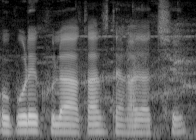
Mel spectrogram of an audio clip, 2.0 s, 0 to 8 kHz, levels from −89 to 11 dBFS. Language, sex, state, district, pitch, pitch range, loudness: Bengali, male, West Bengal, Alipurduar, 115 Hz, 110-120 Hz, -18 LUFS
